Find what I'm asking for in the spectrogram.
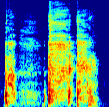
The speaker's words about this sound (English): I'm sorry, I got this cough going on still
